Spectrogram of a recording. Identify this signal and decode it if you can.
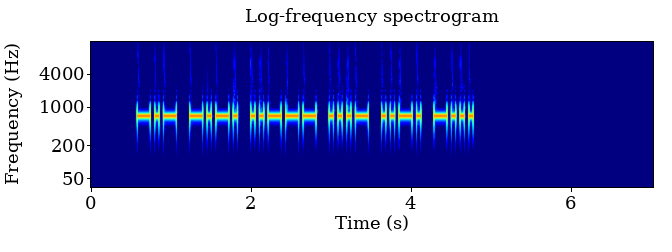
Morse code, heard as a keyed tone, about 22 wpm, 700 Hz. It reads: KC2VFB
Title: USA Call Signs - 6 Characters - Repeated 2x - 22wpm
